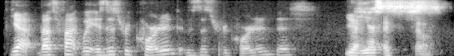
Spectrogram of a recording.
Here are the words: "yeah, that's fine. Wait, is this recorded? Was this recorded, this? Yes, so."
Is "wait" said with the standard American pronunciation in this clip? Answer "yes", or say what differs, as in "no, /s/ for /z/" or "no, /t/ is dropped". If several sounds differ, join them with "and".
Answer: no, /t/ is dropped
